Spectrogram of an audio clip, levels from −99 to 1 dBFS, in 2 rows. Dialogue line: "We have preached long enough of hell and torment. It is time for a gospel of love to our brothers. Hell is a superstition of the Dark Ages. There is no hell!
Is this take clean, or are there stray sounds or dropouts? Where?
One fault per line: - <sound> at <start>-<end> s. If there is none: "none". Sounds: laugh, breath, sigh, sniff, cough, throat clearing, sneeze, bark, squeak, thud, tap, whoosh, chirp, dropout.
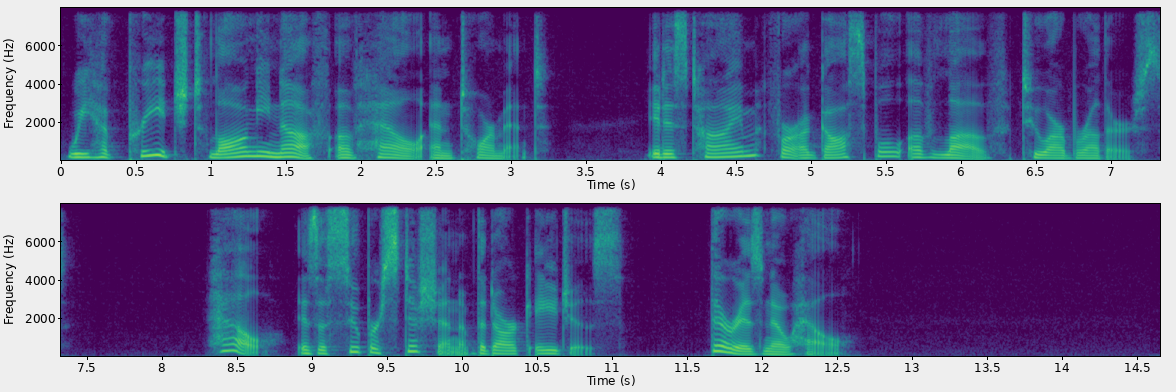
none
